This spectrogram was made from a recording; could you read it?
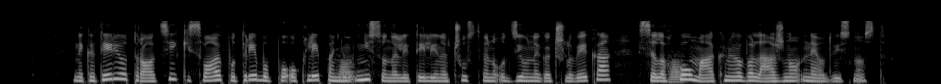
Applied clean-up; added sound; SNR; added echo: neural mask model RNNoise.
